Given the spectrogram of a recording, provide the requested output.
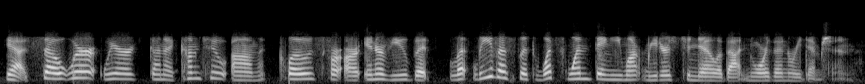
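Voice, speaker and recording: A woman's voice: a little high, normal speed, few pauses, dry recording. A woman hosting a podcast interview, conversational and encouraging, affirming her guest and putting questions. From lives in Virginia, United States. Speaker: podcast host, author. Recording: thin phone-like band, dry.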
